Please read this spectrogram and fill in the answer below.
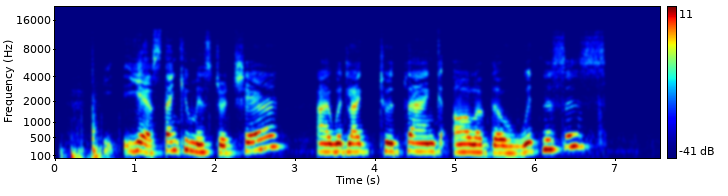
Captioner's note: speaking French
